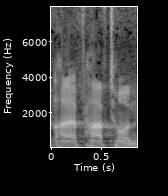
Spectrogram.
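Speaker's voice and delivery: usual speaking voice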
